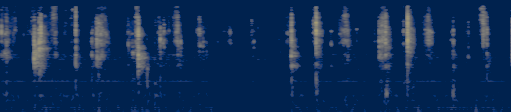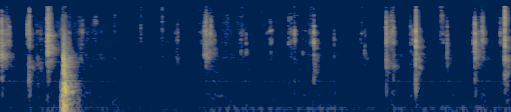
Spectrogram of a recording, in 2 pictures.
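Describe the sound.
A tarot card is drawn from the deck with many crisp, papery snaps and flicks in an uneven rhythm, and one louder thump near the middle.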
